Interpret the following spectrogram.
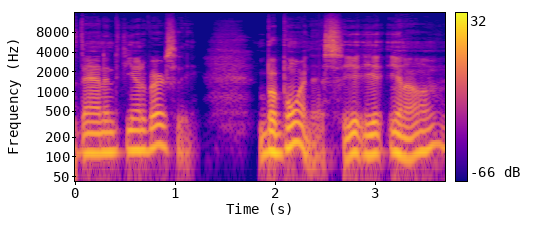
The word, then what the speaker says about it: Bourbonnais: it two years down in the University but born this you know it's not Bourbonnais that's that's the way the the pink people pronounced it so then we took suit took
